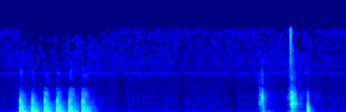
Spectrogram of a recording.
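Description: knocking on a door

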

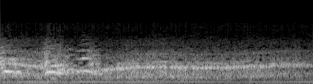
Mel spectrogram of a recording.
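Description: dog barking

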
